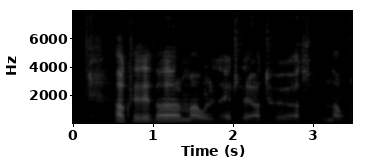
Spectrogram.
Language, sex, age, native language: Icelandic, male, 13, Polish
